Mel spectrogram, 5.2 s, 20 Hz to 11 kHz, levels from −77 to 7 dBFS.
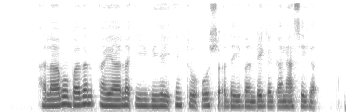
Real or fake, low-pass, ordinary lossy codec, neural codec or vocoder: real; 9.9 kHz; none; none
